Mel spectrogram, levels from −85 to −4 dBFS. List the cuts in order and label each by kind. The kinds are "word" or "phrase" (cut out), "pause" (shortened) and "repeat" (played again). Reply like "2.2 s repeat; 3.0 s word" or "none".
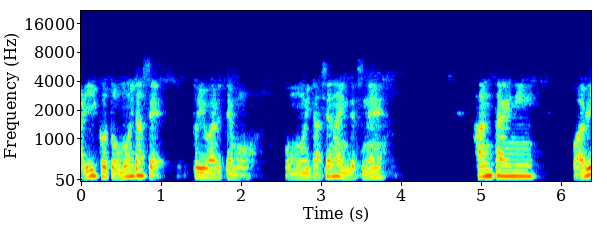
none

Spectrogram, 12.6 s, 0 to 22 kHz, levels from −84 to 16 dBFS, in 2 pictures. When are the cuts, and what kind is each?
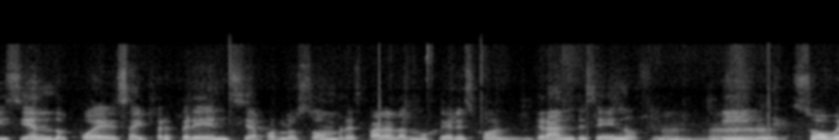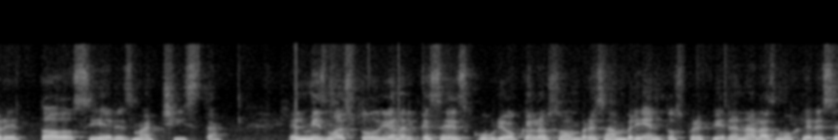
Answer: none

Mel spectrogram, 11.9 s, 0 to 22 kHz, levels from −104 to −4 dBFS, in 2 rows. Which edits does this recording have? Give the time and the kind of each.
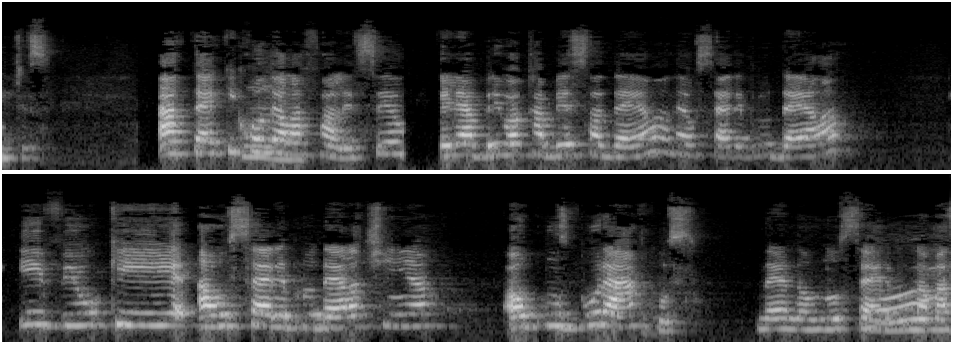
none

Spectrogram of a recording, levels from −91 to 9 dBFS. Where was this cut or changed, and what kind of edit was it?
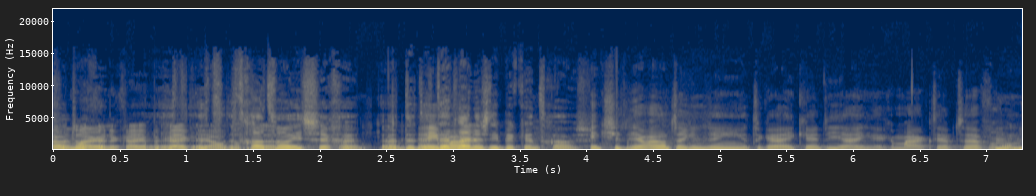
2.4 s pause

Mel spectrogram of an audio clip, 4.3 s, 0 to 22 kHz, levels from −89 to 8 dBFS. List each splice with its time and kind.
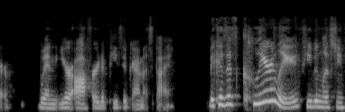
none

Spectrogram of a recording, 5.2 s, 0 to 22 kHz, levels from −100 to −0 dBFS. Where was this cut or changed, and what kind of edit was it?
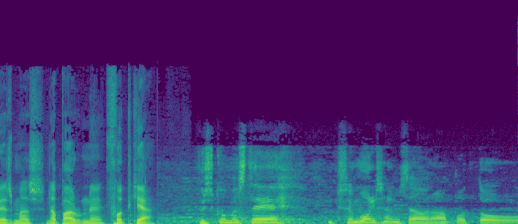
none

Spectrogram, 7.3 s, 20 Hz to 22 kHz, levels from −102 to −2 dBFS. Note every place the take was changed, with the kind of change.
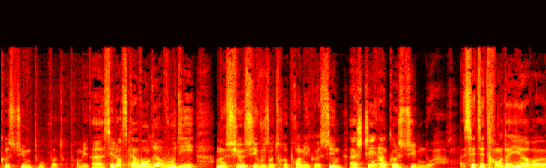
1.2 s phrase; 2.9 s word; 3.6 s word; 4.6 s pause

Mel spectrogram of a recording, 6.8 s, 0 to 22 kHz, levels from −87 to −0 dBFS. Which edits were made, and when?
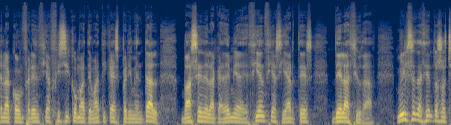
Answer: none

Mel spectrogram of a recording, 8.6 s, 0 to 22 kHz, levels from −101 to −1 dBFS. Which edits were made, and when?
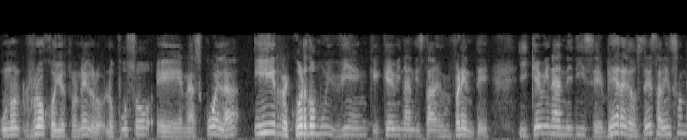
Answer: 3.1 s pause

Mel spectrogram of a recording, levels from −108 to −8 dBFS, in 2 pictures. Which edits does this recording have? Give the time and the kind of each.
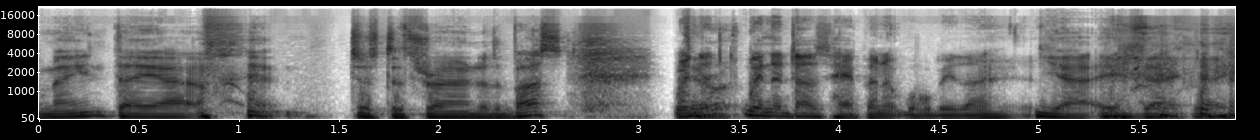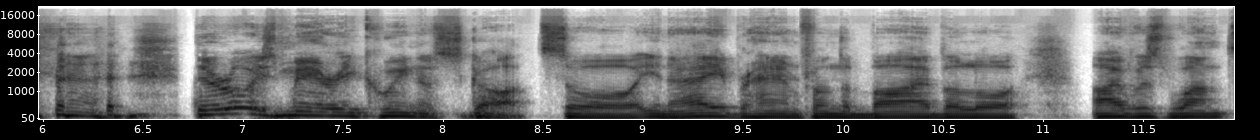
none

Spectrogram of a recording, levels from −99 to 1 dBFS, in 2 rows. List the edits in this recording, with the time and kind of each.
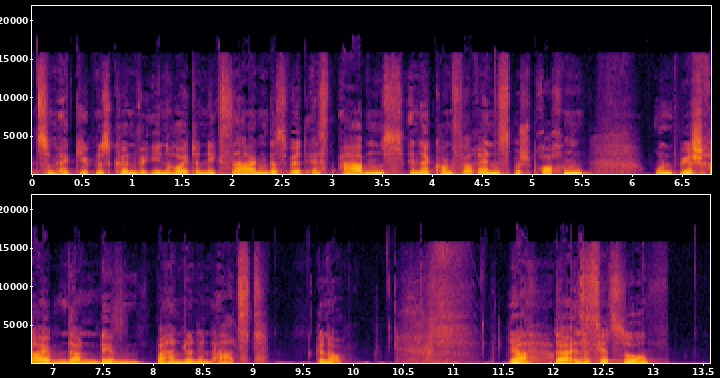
7.9 s pause; 12.0 s word

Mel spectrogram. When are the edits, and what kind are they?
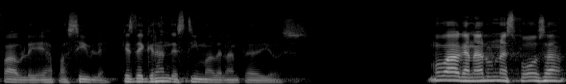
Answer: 1.2 s pause

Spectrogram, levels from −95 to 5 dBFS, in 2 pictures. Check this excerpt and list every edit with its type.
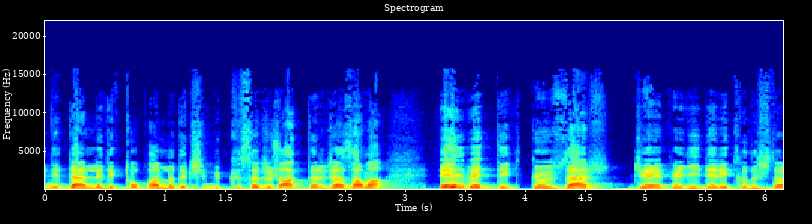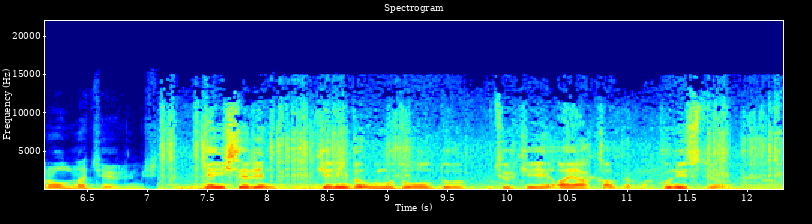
1.9 s word; 3.9 s word; 5.8 s word; 8.4 s word; 8.7 s word; 9.9 s word

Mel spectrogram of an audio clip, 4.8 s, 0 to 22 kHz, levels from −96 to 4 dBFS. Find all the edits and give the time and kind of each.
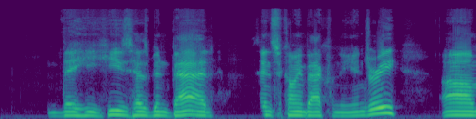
none

